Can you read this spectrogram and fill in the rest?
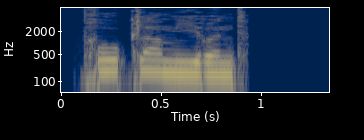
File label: "proklamierend", German; adjectives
